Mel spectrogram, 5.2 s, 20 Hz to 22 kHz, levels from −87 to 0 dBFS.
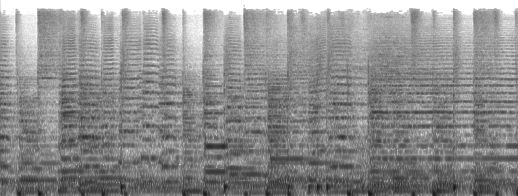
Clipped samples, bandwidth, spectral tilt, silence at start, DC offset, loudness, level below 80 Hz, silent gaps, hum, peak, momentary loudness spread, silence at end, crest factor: under 0.1%; 19 kHz; -4.5 dB/octave; 0 s; under 0.1%; -17 LUFS; -26 dBFS; none; none; -2 dBFS; 3 LU; 0 s; 14 dB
